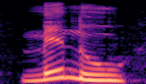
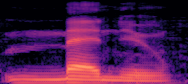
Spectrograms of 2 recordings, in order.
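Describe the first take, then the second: First: It is pronounced the Portuguese way. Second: It is pronounced the English way. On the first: "Em português a gente pronuncia menu" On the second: "mas em inglês a gente pronuncia menu"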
